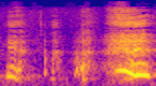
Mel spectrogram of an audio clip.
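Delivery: loud squealing laugh; high burst of laughter. Real, not acted. Amused by her own bad impression, loud high laugh.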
